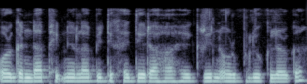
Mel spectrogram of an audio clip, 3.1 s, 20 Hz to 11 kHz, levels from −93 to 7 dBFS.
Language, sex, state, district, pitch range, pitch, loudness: Hindi, male, Arunachal Pradesh, Longding, 135-140 Hz, 140 Hz, -16 LUFS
